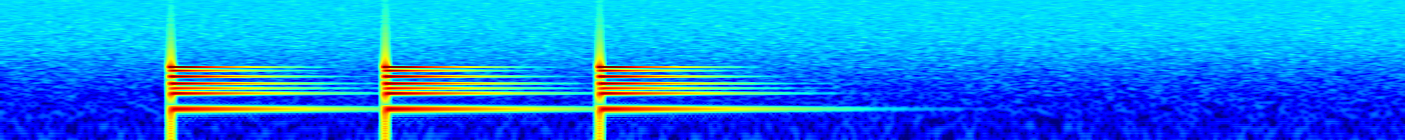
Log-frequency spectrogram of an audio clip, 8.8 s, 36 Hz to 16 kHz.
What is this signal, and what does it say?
Clock strike, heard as a bell. 3. Three o'clock.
